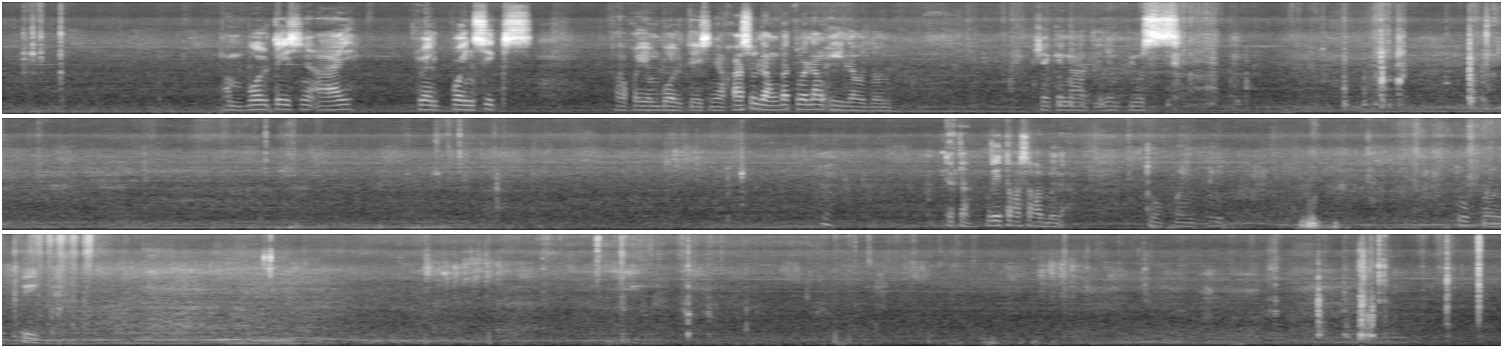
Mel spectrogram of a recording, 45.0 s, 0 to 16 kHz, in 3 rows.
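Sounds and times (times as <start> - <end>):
engine hum: 0.0 - 44.9.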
